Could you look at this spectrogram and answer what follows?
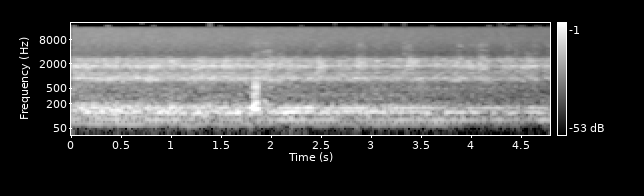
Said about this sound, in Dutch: Ja, oh, daar komt alles gaat omhoog. Heel veel brandganzen geven een prachtig gezicht. Misschien is er een roofvogel in de buurt. Daar schrikken ze altijd enorm van. Ik zie nu even niks erboven cirkelen. Maar wat een spektakel zeg.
